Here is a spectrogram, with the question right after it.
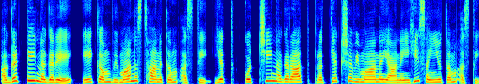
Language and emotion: Sanskrit, neutral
